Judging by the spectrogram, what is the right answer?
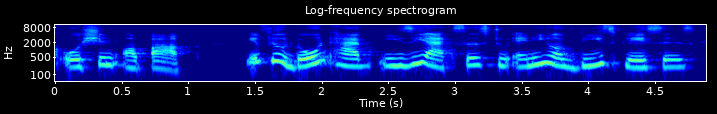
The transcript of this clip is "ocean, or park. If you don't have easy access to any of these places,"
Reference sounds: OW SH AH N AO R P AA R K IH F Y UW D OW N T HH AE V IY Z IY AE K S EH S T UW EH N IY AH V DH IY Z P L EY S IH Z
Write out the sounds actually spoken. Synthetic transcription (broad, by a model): OW SH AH N AO R P AA R K IH F Y UW D OW N T HH AE V IY Z IY AE K S EH S T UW EH N IY AH V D IY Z P L EY S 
